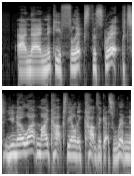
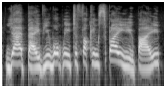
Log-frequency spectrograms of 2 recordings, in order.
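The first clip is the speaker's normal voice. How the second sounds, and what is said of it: Put-on British accent. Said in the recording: “She does her British cock destroyers impression.”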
